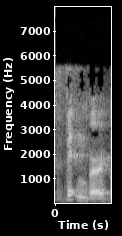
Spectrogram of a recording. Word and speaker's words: Wittenberg: It's pronounced Wittenberg, but it looks like Wittenberg. OK. And Berg is B-E-R-G.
